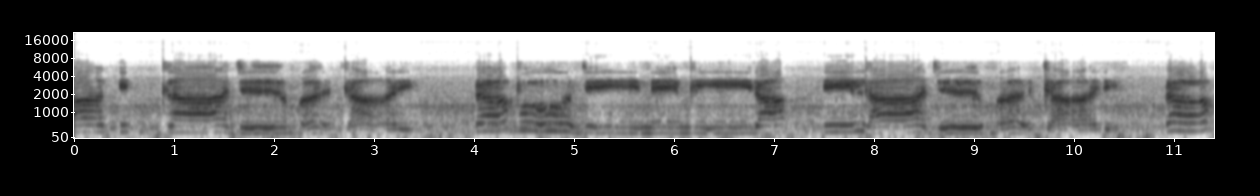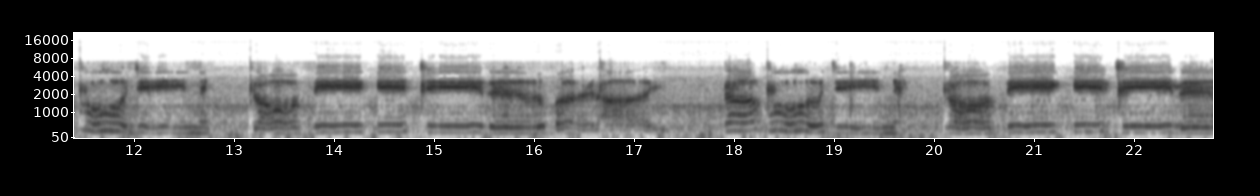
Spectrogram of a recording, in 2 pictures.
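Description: A woman singing a Hindi devotional bhajan in short phrases with brief pauses, her pitch wavering on the held notes.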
